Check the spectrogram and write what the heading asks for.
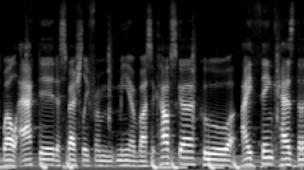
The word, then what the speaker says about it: Wasikowska: Bergman Island stars Vicky Creeps, Tim Roth, Mia Wasikowska, I think that's how you say it, I know the W's or V's, crucify me in the comments please, and Anders Danielsson-Lee.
